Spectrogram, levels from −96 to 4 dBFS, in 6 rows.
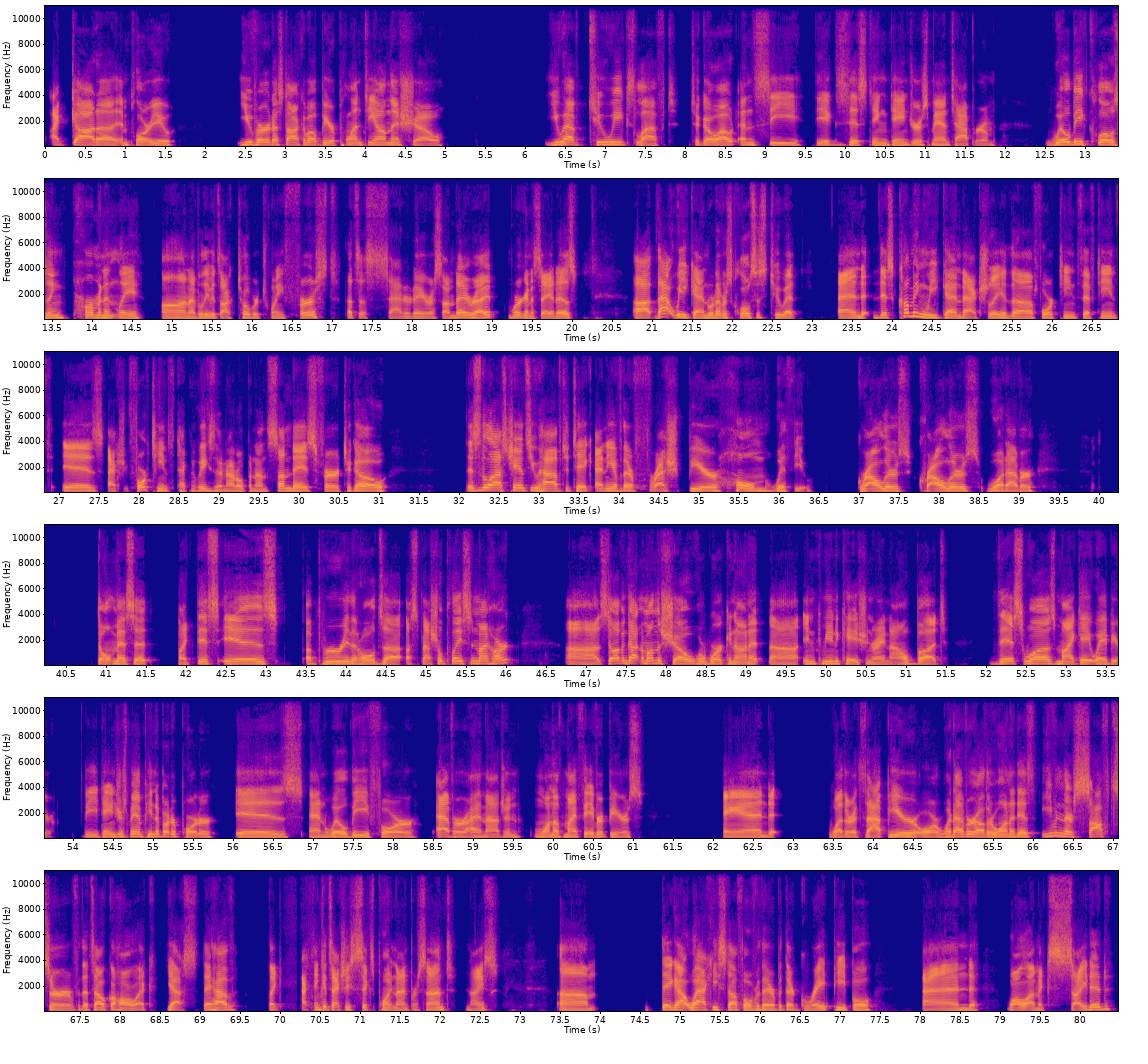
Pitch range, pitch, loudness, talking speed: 140-165 Hz, 150 Hz, -23 LUFS, 150 wpm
